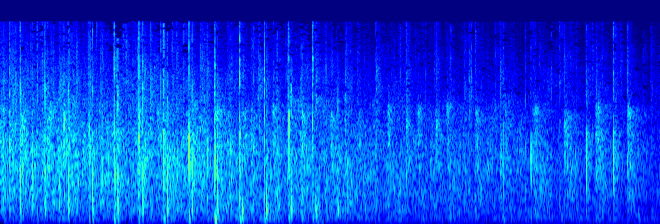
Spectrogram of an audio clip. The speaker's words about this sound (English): So with that, I'd like to ask for a round of applause for all the awardees.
